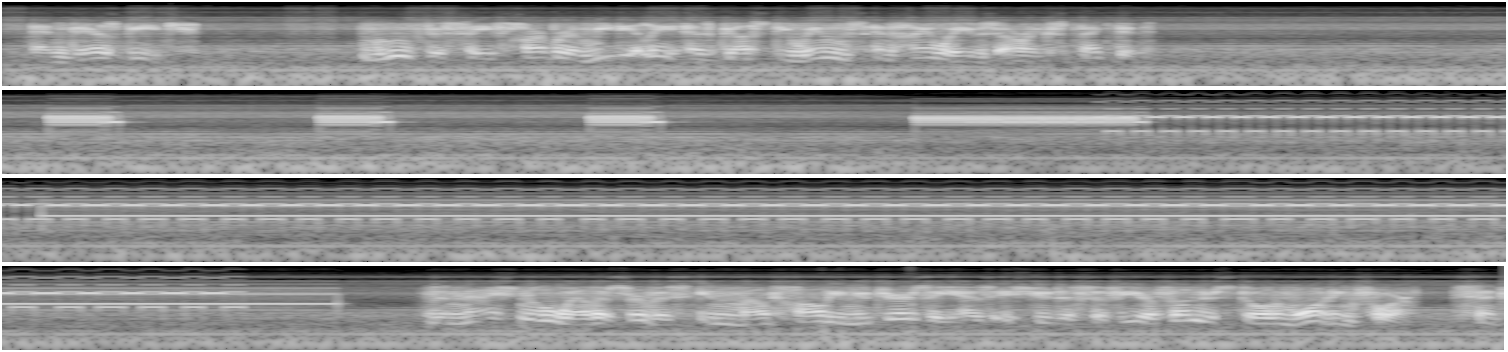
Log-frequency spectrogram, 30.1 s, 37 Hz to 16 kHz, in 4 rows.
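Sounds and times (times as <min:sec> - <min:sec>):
steady warning alarm tone: 0:07.7 - 0:08.2, 0:09.1 - 0:09.6, 0:10.4 - 0:10.9, 0:12.1 - 0:24.3.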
